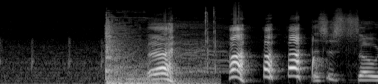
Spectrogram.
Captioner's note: turning signal clicks; metal clangs; doctor laughs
